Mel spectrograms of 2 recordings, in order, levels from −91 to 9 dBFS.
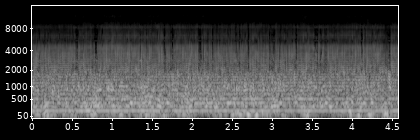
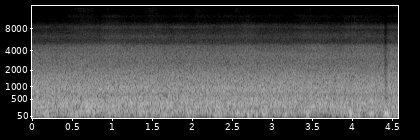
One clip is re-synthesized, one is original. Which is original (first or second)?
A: second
